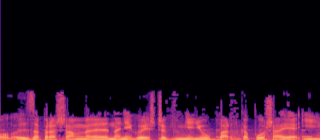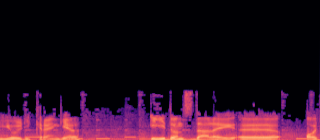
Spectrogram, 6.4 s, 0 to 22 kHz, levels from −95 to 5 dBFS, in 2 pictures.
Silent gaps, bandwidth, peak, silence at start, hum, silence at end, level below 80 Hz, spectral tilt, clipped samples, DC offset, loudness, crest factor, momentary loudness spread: none; 8 kHz; -2 dBFS; 0 s; none; 0 s; -34 dBFS; -5 dB/octave; under 0.1%; under 0.1%; -16 LUFS; 14 dB; 6 LU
